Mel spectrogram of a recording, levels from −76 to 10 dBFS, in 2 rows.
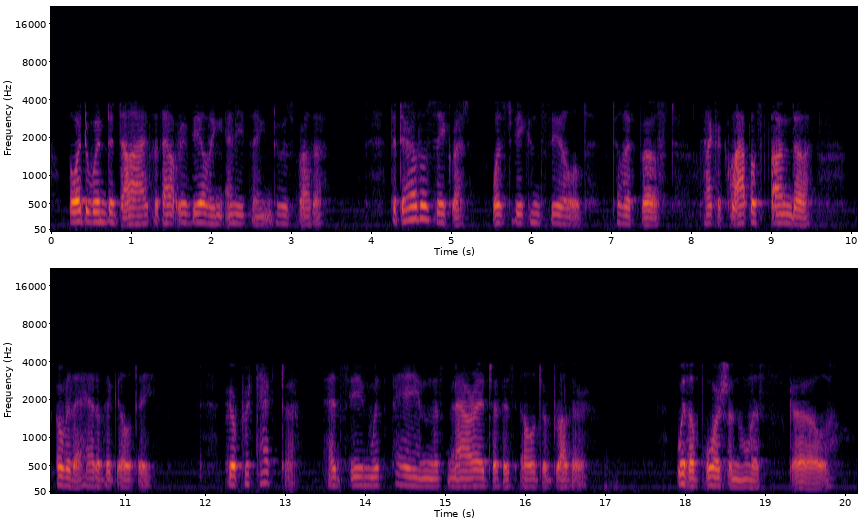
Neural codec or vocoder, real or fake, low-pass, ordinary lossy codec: none; real; 7.2 kHz; AAC, 16 kbps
